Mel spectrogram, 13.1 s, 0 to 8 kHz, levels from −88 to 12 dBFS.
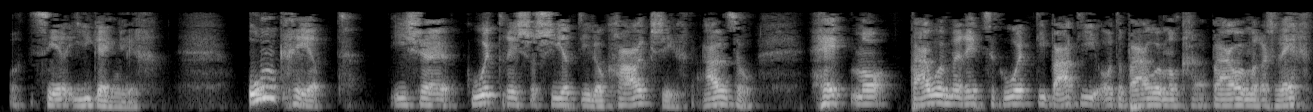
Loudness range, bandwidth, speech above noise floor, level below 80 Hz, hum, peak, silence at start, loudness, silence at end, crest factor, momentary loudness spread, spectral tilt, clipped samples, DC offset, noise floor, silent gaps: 2 LU; 6.2 kHz; 26 dB; -48 dBFS; none; -4 dBFS; 0.1 s; -21 LUFS; 0.05 s; 18 dB; 14 LU; -5 dB/octave; under 0.1%; under 0.1%; -46 dBFS; none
